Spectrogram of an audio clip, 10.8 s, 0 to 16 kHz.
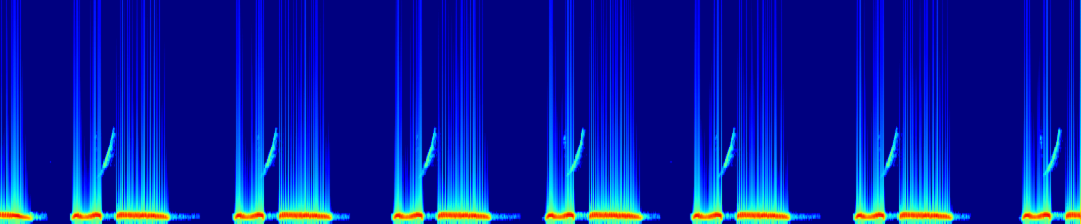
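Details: Spotted dove cooing in the đảo nước, thúc and gù styles, used to rouse caged doves: low mellow phrases of a short wavering double note followed by a long steady coo, repeated about every 1.6 seconds, with a faint high upward chirp after each.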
